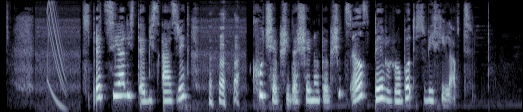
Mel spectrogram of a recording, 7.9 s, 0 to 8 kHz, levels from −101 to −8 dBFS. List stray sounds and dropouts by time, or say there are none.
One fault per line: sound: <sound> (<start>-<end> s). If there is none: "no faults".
sound: chirp (0.7-1.0 s)
sound: laugh (3.1-3.6 s)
